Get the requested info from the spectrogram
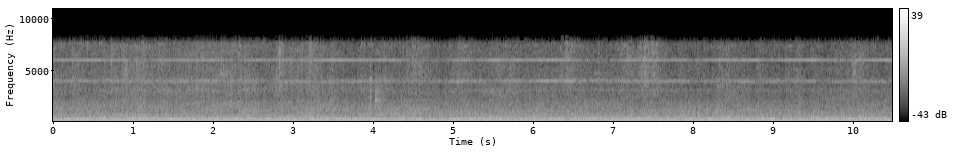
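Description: Inside a Silver Line city bus while it runs: a steady noise from the drivetrain and road with a constant low hum, and no sudden sounds.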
